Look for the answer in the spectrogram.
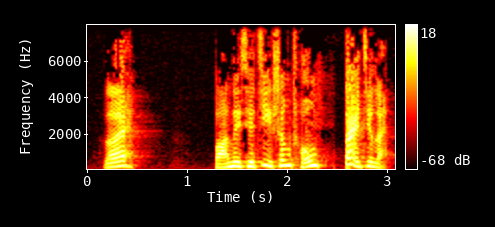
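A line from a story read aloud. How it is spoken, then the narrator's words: Loud shout from indoors. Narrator (Chinese): 那位连长在屋里大声的叫着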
